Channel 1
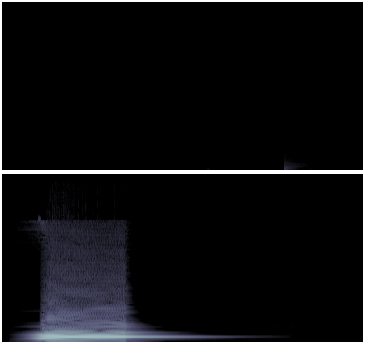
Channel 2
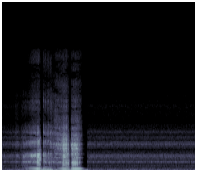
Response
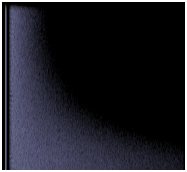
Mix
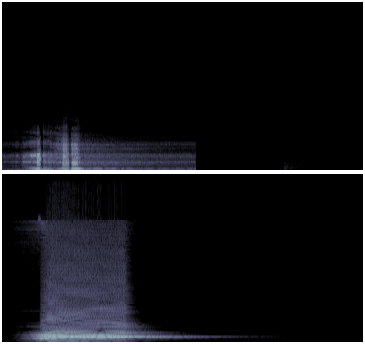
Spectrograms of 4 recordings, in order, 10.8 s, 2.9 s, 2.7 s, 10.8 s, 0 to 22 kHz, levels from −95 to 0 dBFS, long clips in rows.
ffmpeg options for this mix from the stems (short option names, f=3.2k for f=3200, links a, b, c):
-filter_complex "[0:a]highshelf=f=3.1k:g=12,flanger=delay=4.1:depth=8.6:regen=-46:speed=0.87:shape=sinusoidal,volume=-2.5dB[a];[1:a]lowpass=2.1k,volume=-3.5dB,asplit=2[b][c];[c]volume=-17dB[d];[2:a]atrim=start_sample=2205[e];[d][e]afir=irnorm=-1:irlink=0[f];[a][b][f]amix=inputs=3:normalize=0,lowshelf=f=340:g=-3.5"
